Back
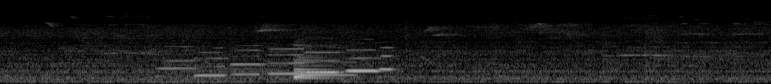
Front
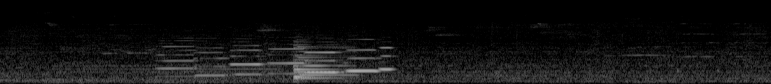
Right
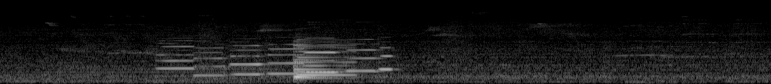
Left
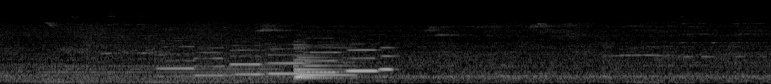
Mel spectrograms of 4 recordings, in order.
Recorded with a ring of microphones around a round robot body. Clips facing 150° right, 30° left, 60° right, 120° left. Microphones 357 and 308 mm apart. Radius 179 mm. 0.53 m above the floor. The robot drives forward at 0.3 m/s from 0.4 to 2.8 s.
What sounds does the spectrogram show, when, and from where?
0.0 s running water: 150° right, 3.5 m; by 7.7 s 155° right, 4 m
1.6 s a flute: 15° right, 1.0 m; by 3.9 s 25° right, 0.7 m
2.9 s a piano: 35° right, 0.6 m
